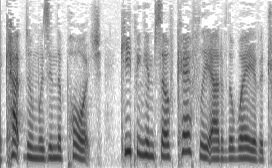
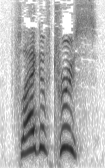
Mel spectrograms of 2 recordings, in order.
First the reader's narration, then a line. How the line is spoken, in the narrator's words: cried Silver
